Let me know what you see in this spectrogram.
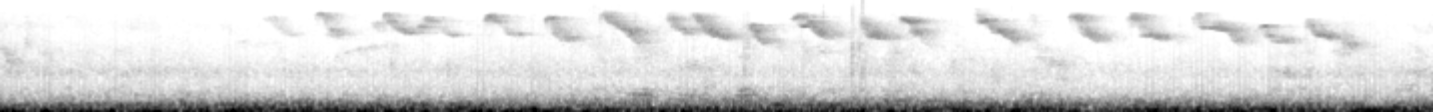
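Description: A bird calling in a rapid series of short, high notes, each falling quickly in pitch, about three or four a second, starting about a second in and stopping shortly before the end.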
